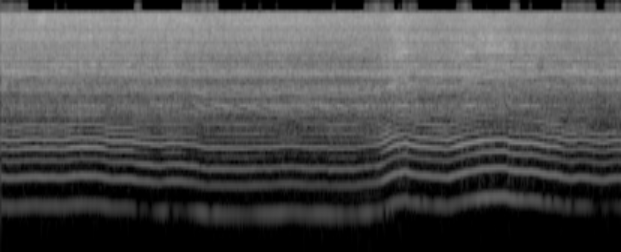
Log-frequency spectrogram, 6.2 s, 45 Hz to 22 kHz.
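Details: Husqvarna 353 two-stroke chainsaw, restored with gas line and chain drive work, carburetor just adjusted, cutting wood: strong steady buzz sags slightly as chain bites and recovers, even firing; runs healthy, chain grabby and needing sharpening.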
